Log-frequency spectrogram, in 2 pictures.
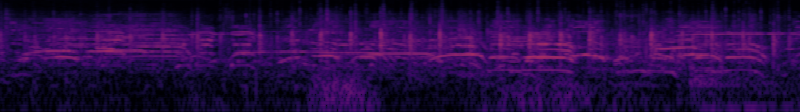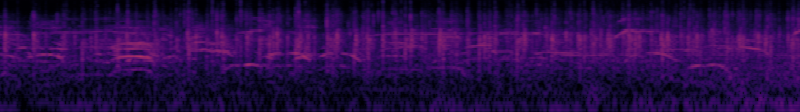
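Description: Home crowd at a high school boys soccer game claps and cheers steadily throughout, a dense busy wash of applause with crowd noise and scattered voices mixed in.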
